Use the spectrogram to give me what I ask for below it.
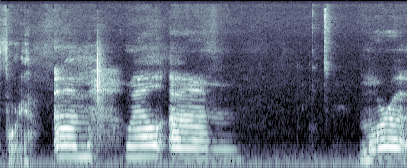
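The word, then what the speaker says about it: Maire: you um well um Mora o'keef that's spelled m a i r e o'keef um is an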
